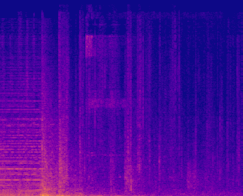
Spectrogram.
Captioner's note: gun shot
